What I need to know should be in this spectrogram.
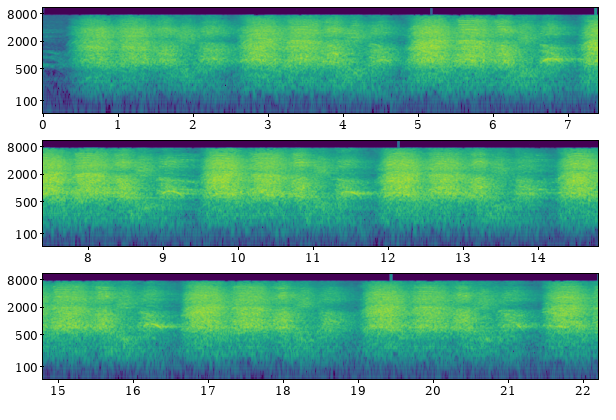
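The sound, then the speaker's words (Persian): A large crowd chanting the slogan "Death to America" in unison, the rhythmic shout repeated nine times in steady, evenly spaced bursts separated by short pauses. “بدانید و این را بدانید که این شعار شما، مرگ بر آمریکای شما، این فریادی”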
